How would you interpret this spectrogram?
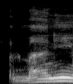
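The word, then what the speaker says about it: ألماني: Almani, on prononce plutôt almani, signifie allemand.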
